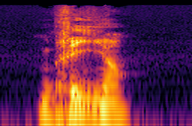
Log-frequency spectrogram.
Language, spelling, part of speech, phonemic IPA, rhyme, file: French, brillant, adjective / verb, /bʁi.jɑ̃/, -jɑ̃, Fr-brillant.ogg
- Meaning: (adjective) shining; shiny; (verb) present participle of briller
